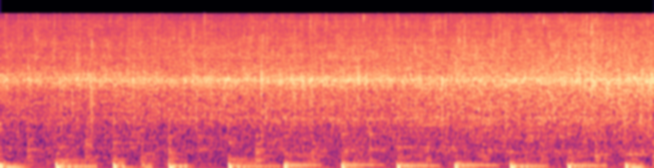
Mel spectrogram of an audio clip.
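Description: Meatballs, onions and peppers sizzling steadily in a frying pan, over a regular low beat about twice a second.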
